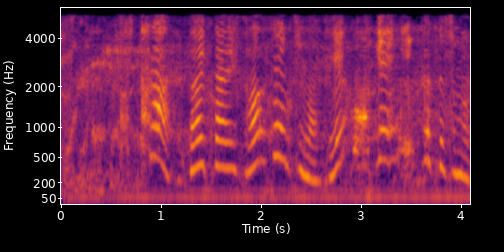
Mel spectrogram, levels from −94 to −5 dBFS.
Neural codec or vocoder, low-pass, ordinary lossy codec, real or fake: codec, 16 kHz, 2 kbps, FunCodec, trained on LibriTTS, 25 frames a second; 5.4 kHz; MP3, 48 kbps; fake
